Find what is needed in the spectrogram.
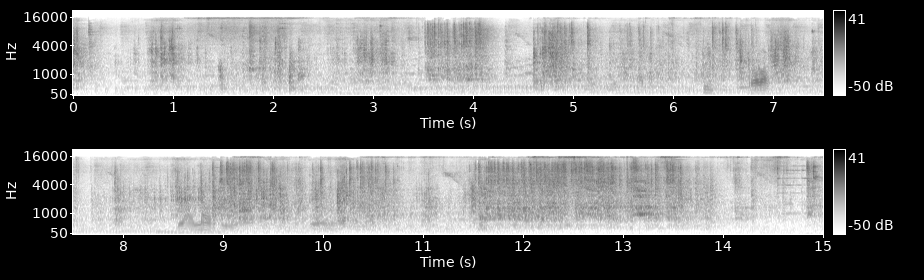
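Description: Steel hoist chains rattling and clinking in a long run of metallic clanks as a chain hoist is hauled and the chains knock against a steel lifting frame.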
